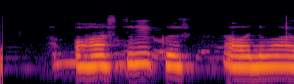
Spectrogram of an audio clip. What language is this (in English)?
Icelandic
